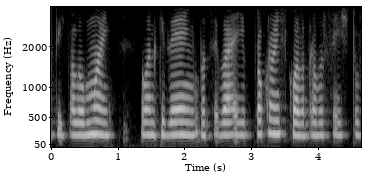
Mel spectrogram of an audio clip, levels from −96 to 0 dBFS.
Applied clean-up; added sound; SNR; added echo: neural mask model DeepFilterNet 3.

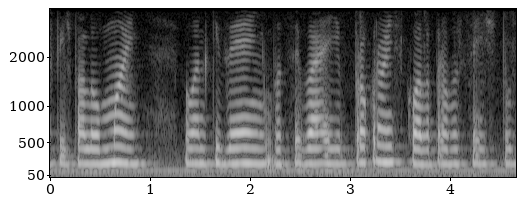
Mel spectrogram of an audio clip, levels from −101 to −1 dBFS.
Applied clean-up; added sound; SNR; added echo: none; none; none; none.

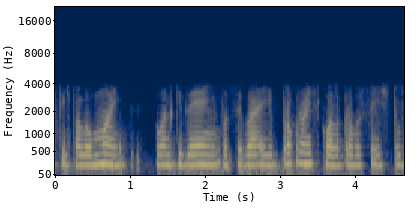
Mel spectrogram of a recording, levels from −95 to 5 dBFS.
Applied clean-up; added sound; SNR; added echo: neural mask model RNNoise.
